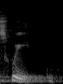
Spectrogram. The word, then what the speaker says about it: suite: as you I te this sweet like in apartment buildings there are different rooms each one is called sweet like a hotel suite and this sweet same pronunciation different spelling and different meanings this one here we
